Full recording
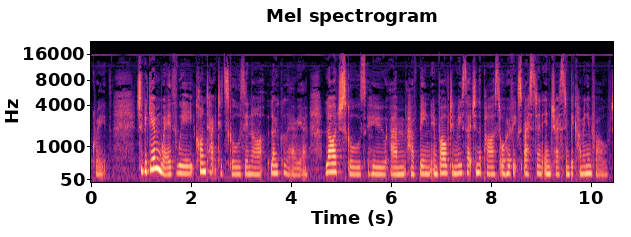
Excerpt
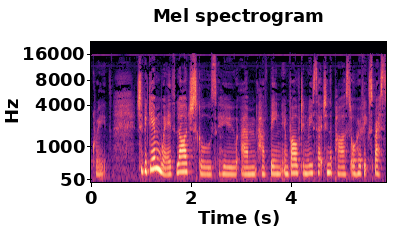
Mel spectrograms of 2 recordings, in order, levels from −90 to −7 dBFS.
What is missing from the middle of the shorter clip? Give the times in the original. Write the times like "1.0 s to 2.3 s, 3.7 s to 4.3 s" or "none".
1.7 s to 4.7 s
